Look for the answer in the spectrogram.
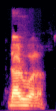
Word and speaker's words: Daruvala: What is the correct way to pronounce it? – Daruvala.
